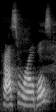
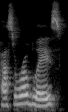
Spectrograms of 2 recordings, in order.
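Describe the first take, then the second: First: The name is said the way locals say it. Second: The name is said the way outsiders say it. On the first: This is how residents say the name. The speaker calls it right. "the locals pronounce it Paso Robles" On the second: This is how residents do not say the name. The speaker calls it wrong. "not Paso Robles"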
